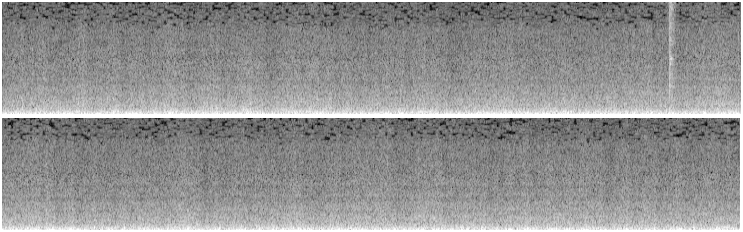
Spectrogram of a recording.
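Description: Steady low roar of an airliner cabin in flight, jet engine and airflow noise, with one faint click about halfway through.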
